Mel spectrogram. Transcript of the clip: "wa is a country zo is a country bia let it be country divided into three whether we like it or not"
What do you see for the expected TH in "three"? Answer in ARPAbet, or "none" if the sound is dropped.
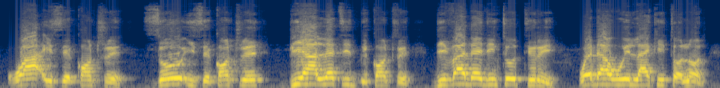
T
